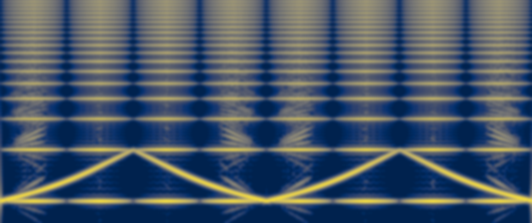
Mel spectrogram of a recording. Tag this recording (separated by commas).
Alarm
